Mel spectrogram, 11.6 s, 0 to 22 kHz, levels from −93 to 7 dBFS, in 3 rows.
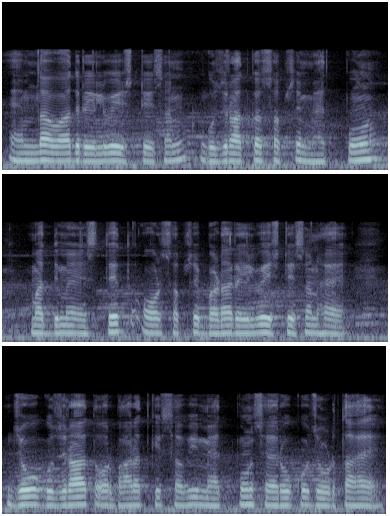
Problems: constant background noise, continuous background conversations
